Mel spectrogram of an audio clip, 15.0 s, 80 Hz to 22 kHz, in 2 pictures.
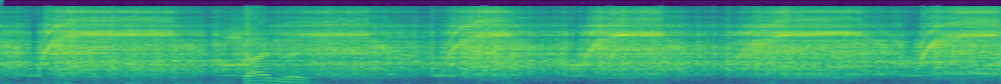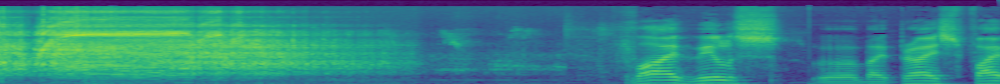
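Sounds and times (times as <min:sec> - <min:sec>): small electric motors whining: 0:00.0 - 0:11.0.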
